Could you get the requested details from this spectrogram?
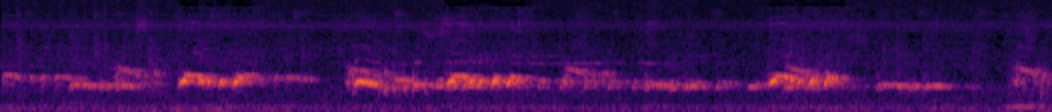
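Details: Zebra dove, local type, whose song serves to prompt other birds to sing: steady sequence of trilled, rolling coos in repeated phrases, each brightening then sliding lower, for about ten seconds with brief gaps.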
